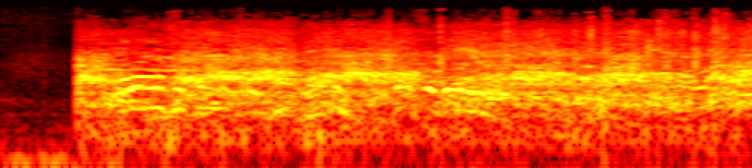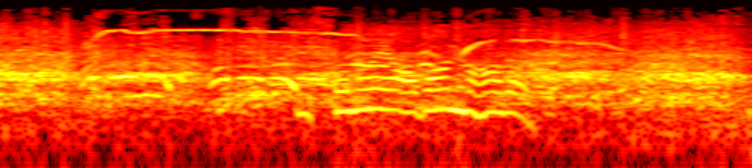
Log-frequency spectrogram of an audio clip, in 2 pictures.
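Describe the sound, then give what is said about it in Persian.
A large crowd gathered around a police station in Mahabad shouts continuously and loudly, a dense roar of many overlapping voices with occasional higher-pitched cries rising above it, sustained for the whole clip after a brief quiet start. “در اطراف کلانتری، یکی از کلانتری‌های مهاباد که در ویدیو منتشر شده تعداد زیادی از جمعیت دیده میشن که فریاد حمایت از جانب نیرو انتظامی میخوان.”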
